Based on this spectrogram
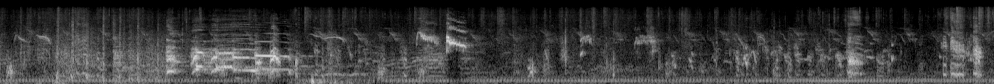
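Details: Chicks on a rural farm give bright, descending peeps alongside louder clucking bursts and scuffling, over a faint low hum.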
